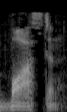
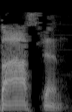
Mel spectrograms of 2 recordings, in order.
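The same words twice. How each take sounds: First: Boston is said the way locals actually say it. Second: Boston is said as an outsider imitates the accent. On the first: The speaker calls it right. "but we say Boston" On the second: The speaker calls it wrong. "when you're doing the Boston accent, it is not Boston"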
